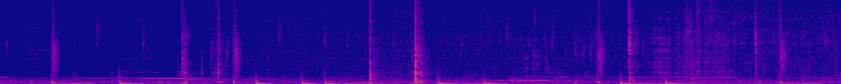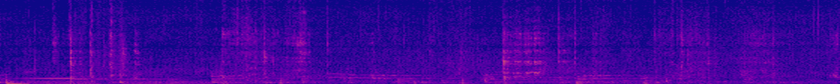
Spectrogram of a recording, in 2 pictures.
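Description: Mackerel (galunggong) and okra fry in oil in a pan, with steady crackling sizzle, stirring scrapes and occasional clinks of a utensil against the pan throughout.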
